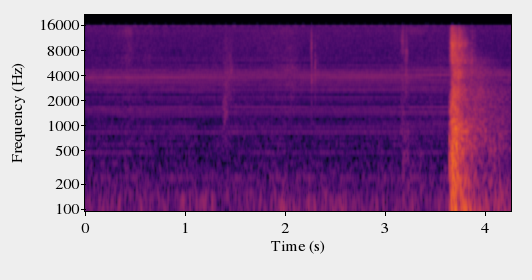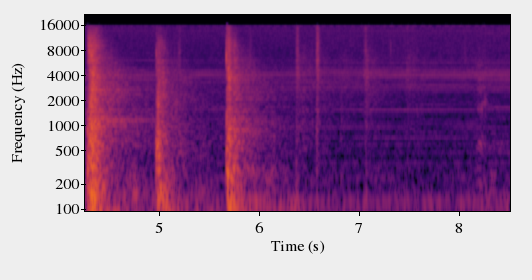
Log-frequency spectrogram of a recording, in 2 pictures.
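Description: An athlete's feet striking the runway in alternate-leg bounds from a standing start: four thuds about two-thirds of a second apart, starting about three and a half seconds in, with the first the heaviest.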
